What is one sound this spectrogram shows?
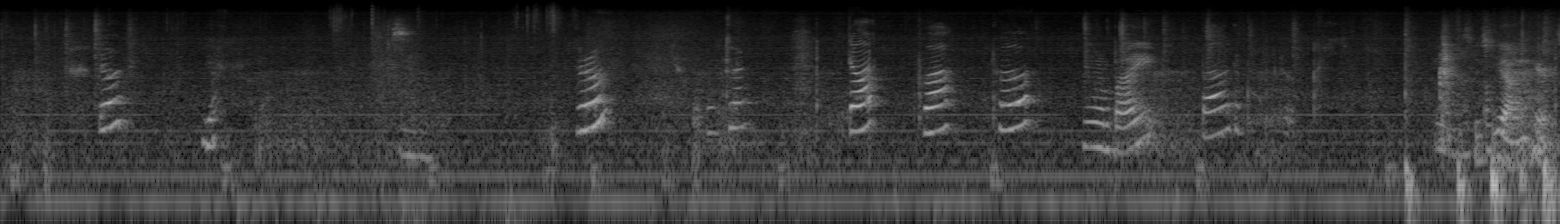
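A woman speaks close by in a high, playful, sing-song voice.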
